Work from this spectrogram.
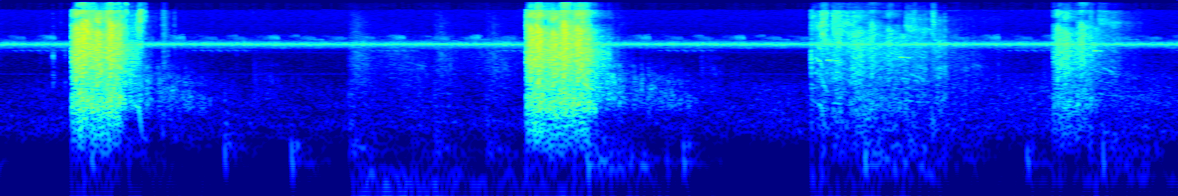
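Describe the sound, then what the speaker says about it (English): Machine gun fire rakes down a street in the war game Black Sea, heard as three loud sustained bursts of rapid shots, each trailing off into scattered crackle and distant battle noise. "he's shooting all the way down the street at something"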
